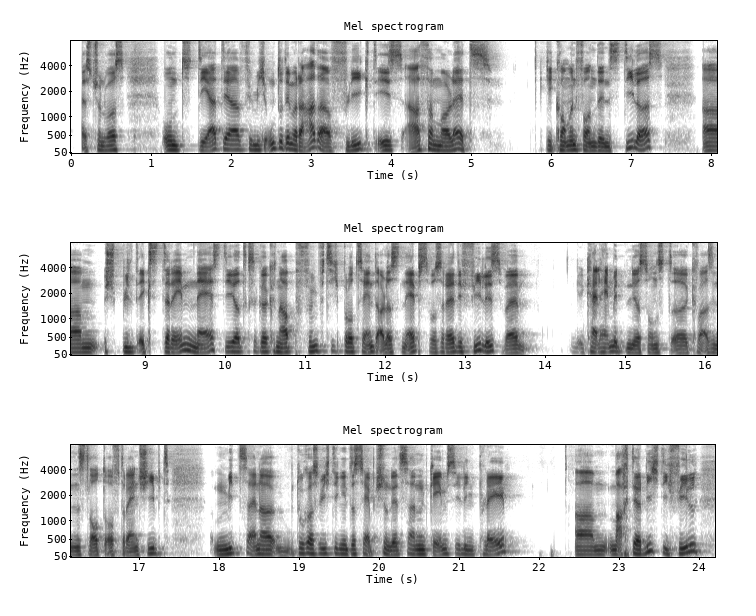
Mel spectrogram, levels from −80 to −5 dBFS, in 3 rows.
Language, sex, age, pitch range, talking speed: German, male, 20-39, 100-120 Hz, 150 wpm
